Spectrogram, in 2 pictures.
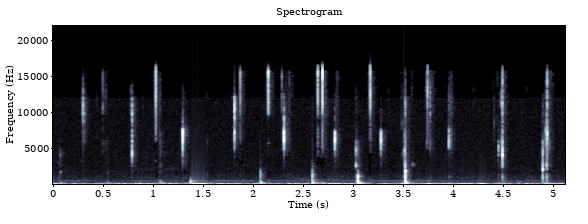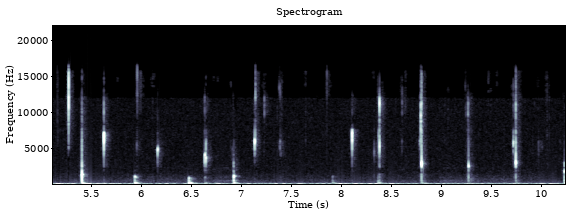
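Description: A wooden spoon pokes and stirs the surface of orange, sticky jelly pudding in a small translucent plastic cup. It makes a steady run of short, sharp, bright sticky clicks that stop instantly, peaking around 2.9 kHz. They play over a quiet, low background rumble with a faint steady tone in the first few seconds.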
